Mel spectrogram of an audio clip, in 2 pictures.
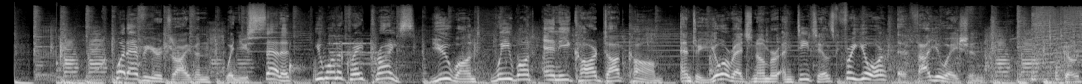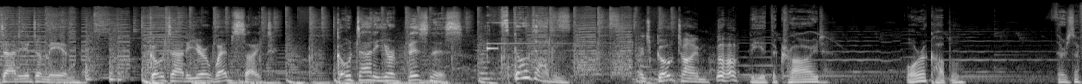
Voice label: montage commercial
